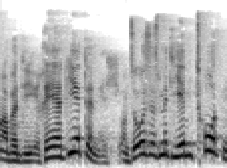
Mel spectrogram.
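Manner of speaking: ordinary talk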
